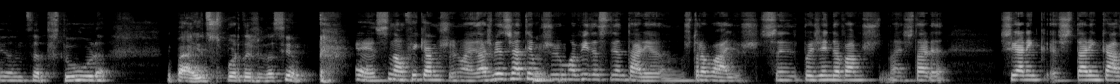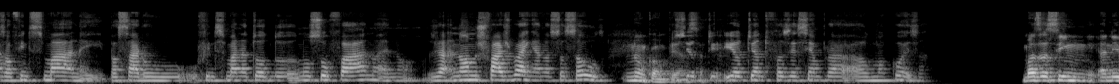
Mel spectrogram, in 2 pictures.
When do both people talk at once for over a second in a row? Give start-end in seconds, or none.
none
